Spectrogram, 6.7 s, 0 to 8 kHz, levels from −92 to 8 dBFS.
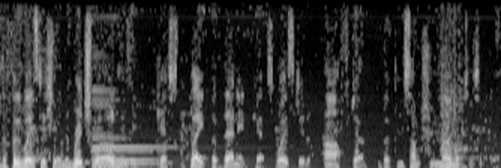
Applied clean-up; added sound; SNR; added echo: classical method spectral subtraction.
